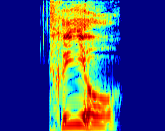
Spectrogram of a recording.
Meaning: trio
- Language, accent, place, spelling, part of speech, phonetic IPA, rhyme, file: German, Germany, Berlin, Trio, noun, [ˈtʁiːo], -iːo, De-Trio.ogg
